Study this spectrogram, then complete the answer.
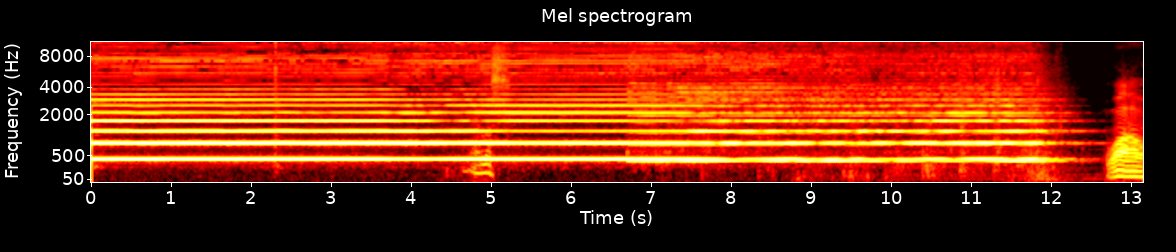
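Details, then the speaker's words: Car horn connected directly sounds a loud, steady, unwavering note for about twelve seconds, so the horn itself works; the fault lay in the wiring and ground. "that is noisy. Okay, so we know the horn works now."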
